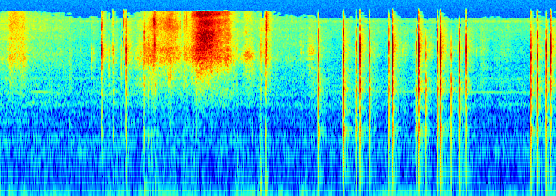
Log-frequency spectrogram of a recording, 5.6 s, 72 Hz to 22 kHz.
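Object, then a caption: Plastic wipes container. A plastic Clorox disinfectant-wipes container is tapped. Soft rustling and brushing come first, then a run of quick, dry, clicky taps with a bright edge and a hollow plastic tone around 500 Hz. Each tap dies away almost instantly.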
